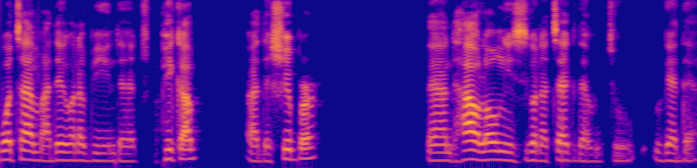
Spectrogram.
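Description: In a quiet background, a man speaks at a moderate pace with ordinary pitch variation and a dry sound with no echo. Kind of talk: tutorial. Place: office. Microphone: phone near.

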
